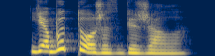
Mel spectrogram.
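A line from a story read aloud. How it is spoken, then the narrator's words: Sharp. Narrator (Russian): говорю резко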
